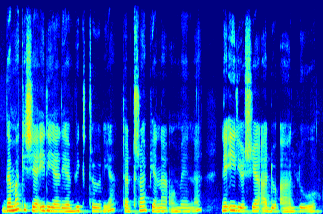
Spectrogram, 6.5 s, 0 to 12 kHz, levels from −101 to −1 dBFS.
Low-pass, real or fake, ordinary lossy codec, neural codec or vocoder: none; real; none; none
